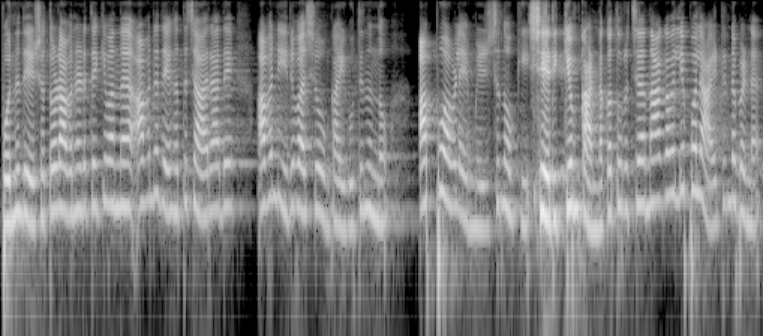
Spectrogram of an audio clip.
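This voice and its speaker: A woman storyteller giving an expressive, dramatic narration of a romantic audio story. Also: high voice, moderate pace. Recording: long reverb.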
